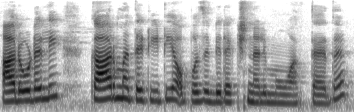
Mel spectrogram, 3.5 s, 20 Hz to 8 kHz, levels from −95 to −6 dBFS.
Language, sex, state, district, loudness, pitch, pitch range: Kannada, female, Karnataka, Bangalore, -20 LUFS, 230 Hz, 200-260 Hz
